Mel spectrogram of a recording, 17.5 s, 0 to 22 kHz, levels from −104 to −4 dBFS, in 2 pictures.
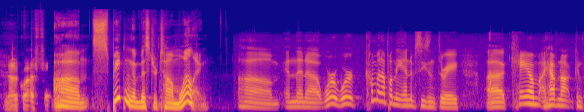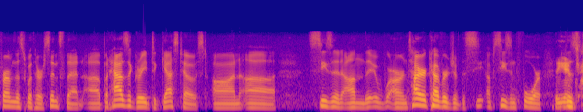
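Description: At 3.50 s the speech turns duller and drops by about 10 dB, with no gap. Nothing above 7.6 kHz remains. A new noise floor sits about 30 dB down. The input was likely switched to a poorer device, which persists to the end.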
